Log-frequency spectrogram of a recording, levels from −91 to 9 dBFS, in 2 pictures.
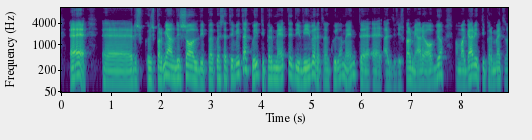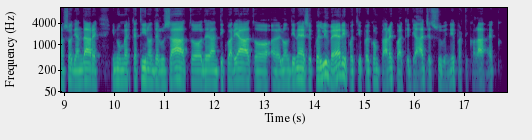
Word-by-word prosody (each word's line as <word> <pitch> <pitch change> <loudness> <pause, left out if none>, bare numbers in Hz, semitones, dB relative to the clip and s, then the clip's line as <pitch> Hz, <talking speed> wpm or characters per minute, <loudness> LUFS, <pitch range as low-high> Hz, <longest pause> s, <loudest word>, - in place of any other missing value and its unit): è, - - +8 0.3
ehm, 95 -1 -1
ris 100 -1 -4
risparmiando 120 +3 +2
i - - -1
soldi 120 -6 +3
per 110 -1 -3
questa 120 0 -4
attività 150 - -1
qui 140 +5 -1
ti - - -10
permette 120 +5 -1
di 120 -4 -2
vivere 115 +10 +1
tranquillamente 115 +2 -5
e 85 - -2
al 85 -1 -5
di 85 - -19
risparmiare 100 0 -1
ovvio, 145 +9 0 0.2
ma - - -14
magari 120 +8 +2
ti - - -9
permette 100 +1 -5
non 100 -1 -8
so 110 +3 -5
di 100 - -4
andare 100 +1 +3 0.2
in 105 - -8
un 100 -1 -5
mercatino 105 +1 -3
dell'usato, 100 +1 +3
dell'antiquariato, 100 -1 +1
uhm, 90 -2 -5
londinese, 105 +3 -1
quelli 115 +8 +2
veri, 145 -2 +5
poi 95 - -10
ti - - -13
puoi 95 - -7
comprare 105 -2 -3
qualche - - -6
gadget, - - -2
souvenir 85 -4 -9
particolare, - - -4
ecco. - - -25
105 Hz, 155 wpm, -26 LUFS, 100-120 Hz, 0.3 s, è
